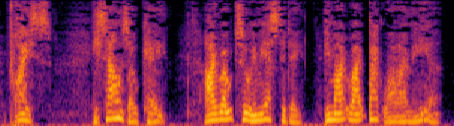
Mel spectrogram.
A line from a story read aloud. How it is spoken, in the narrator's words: said Harry softly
